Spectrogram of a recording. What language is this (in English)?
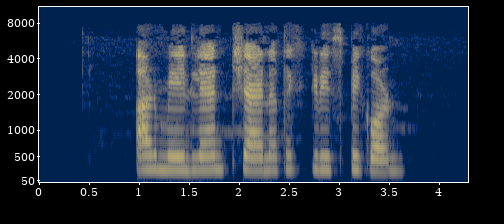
Bangla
